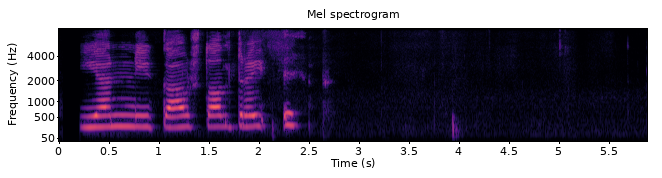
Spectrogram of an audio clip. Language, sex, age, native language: Icelandic, male, 8, Icelandic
